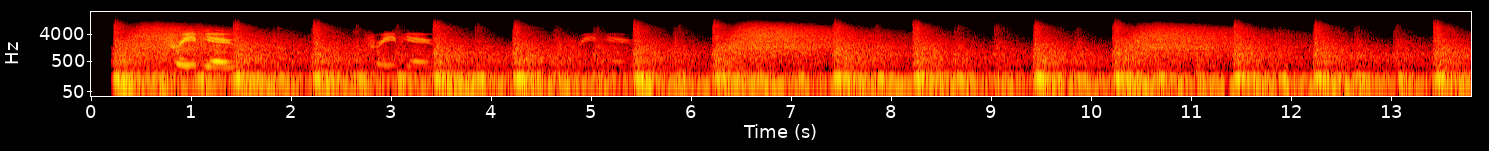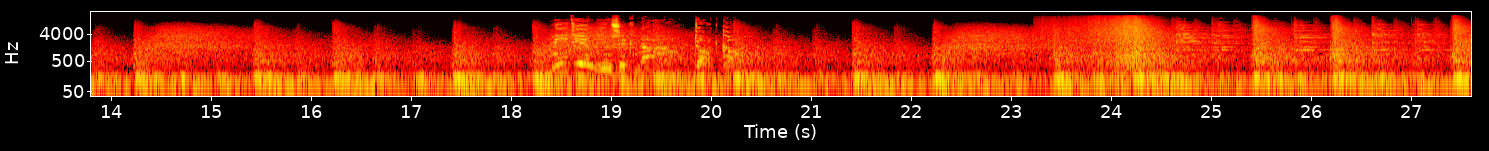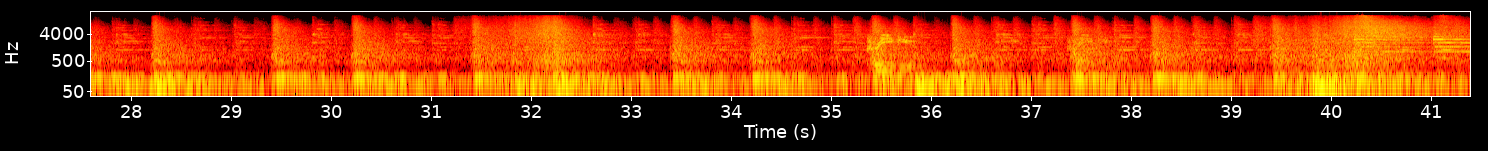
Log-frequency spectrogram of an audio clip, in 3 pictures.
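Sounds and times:
percussion: 0.0 - 41.3.

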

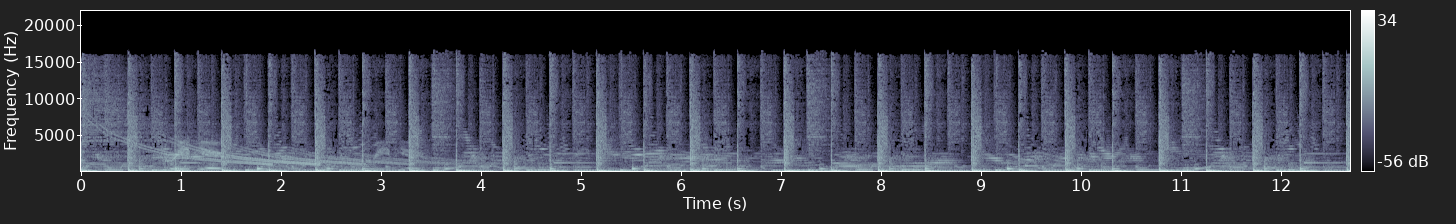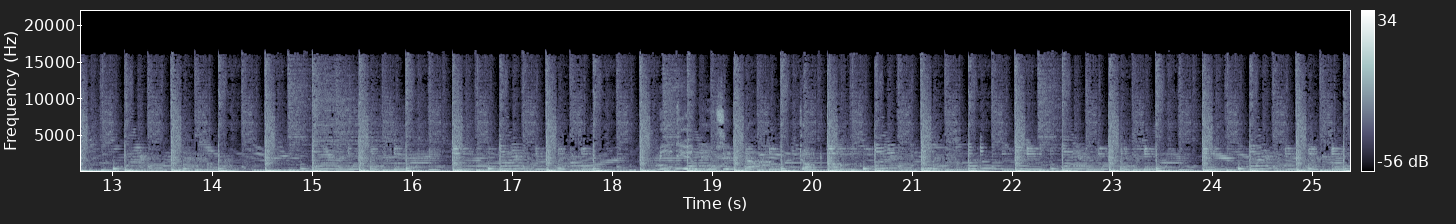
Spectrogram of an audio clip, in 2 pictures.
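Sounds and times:
pop city loop: 0.0 - 25.3.

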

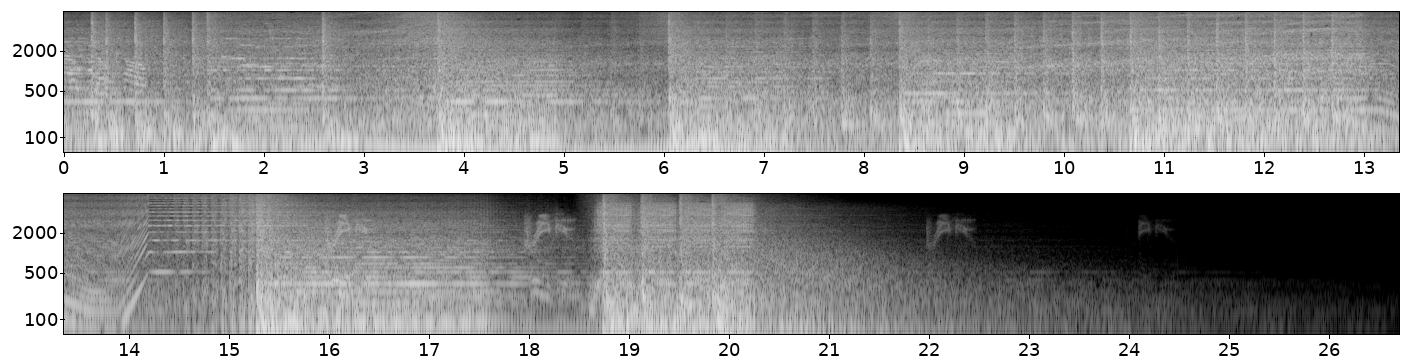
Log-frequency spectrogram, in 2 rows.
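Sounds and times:
energetic music without choir: 0.0 - 20.6.

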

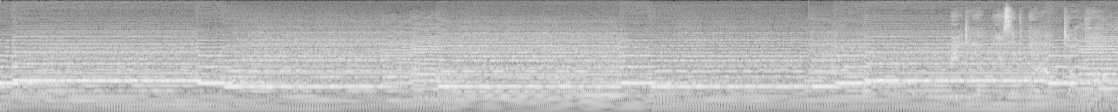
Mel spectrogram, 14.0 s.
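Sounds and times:
melancholic flute: 0.0 - 13.9.

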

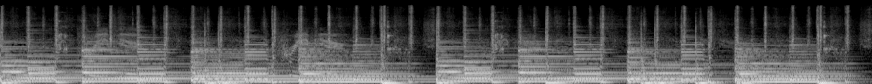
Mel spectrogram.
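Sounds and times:
lounge music: 0.0 - 8.7.

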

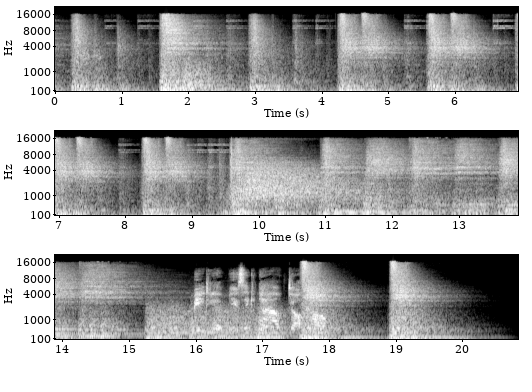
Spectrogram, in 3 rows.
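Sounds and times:
percussion mix: 0.0 - 20.4.

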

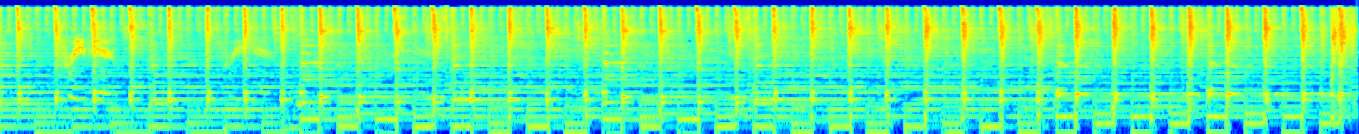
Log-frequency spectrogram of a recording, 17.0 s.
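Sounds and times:
cowboy hat music loop: 0.0 - 16.9.

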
